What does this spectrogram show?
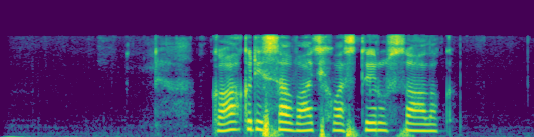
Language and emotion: Russian, neutral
